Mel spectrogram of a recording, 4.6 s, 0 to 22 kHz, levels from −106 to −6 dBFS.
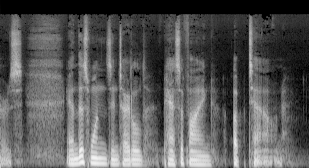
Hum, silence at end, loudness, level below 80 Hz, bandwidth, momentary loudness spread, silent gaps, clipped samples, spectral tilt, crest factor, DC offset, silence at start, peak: none; 0.4 s; -19 LUFS; -50 dBFS; 15.5 kHz; 20 LU; none; under 0.1%; -6 dB/octave; 18 dB; under 0.1%; 0 s; -2 dBFS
